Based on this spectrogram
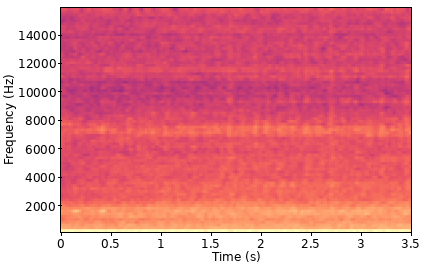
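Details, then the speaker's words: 1982 Pontiac Trans Am, Crossfire injection V8, abandoned 30 years, first start after brake line repair, cold: low, uneven, lumpy idle about eighty pulses a minute; slightly rough, expected after long standing. "Little rough, but that's to be expected."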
